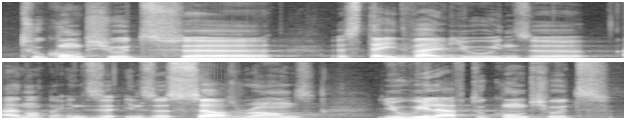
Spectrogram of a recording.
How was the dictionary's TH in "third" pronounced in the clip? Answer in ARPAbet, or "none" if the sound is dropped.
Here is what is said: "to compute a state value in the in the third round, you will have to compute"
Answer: S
